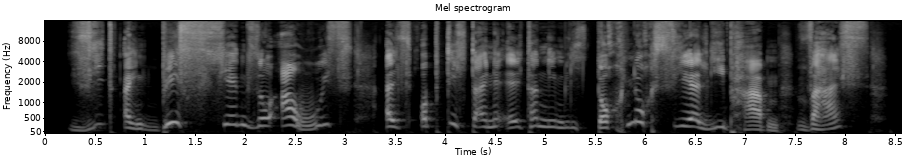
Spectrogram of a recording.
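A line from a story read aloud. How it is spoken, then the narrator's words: Cheerful squeak. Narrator (German): piepste Pieper fröhlich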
